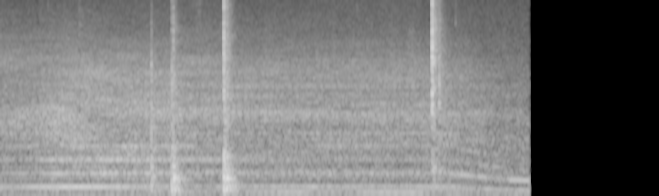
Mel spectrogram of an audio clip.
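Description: A small square DC cooling fan running with a steady hum, with a few sharp clicks. After the last click near the end, its pitch starts to fall as it slows, and then the sound cuts off abruptly.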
